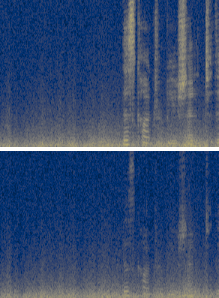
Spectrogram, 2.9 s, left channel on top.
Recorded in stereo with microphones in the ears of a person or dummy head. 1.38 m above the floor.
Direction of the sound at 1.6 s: 80° left.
